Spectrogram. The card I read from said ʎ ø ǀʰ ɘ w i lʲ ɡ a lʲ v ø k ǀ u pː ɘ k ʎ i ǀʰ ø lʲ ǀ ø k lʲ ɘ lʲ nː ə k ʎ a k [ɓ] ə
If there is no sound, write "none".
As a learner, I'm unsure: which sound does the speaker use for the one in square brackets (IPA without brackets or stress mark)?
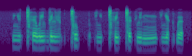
ɓ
